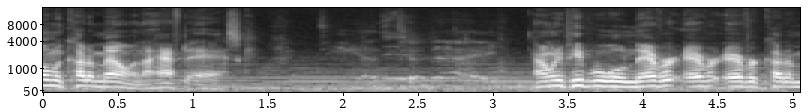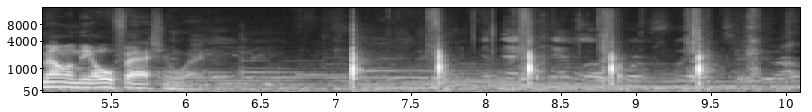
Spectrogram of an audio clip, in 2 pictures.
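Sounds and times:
knife chopping on plastic board: 0:07.1 - 0:09.9.

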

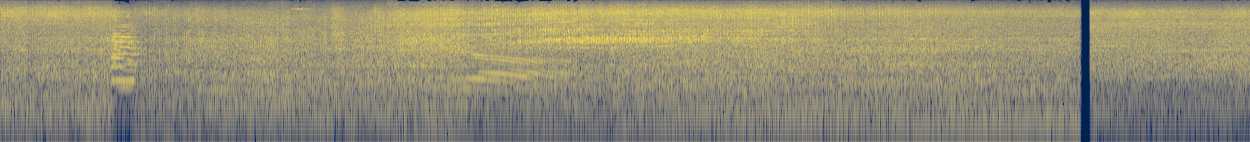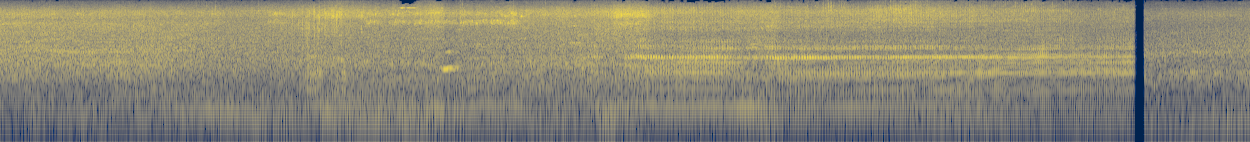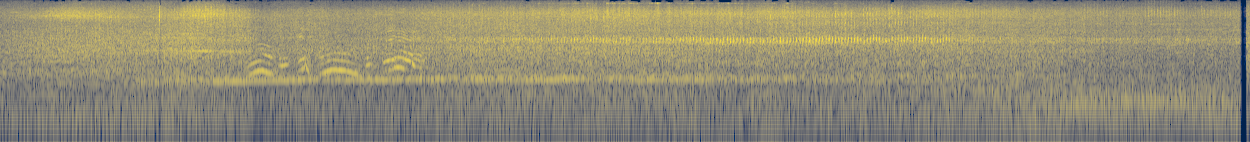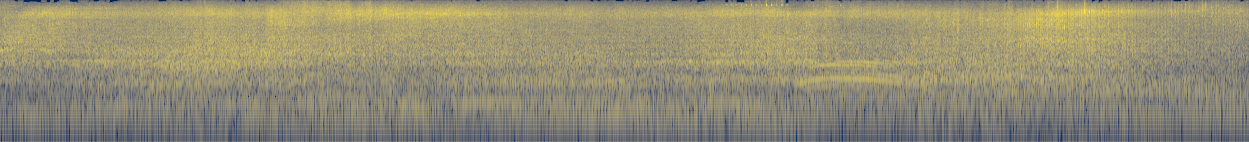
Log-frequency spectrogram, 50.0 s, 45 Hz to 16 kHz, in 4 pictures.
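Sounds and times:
diesel buses passing: 0:00.0 - 0:49.9
motorcycle and car traffic: 0:00.0 - 0:49.9.

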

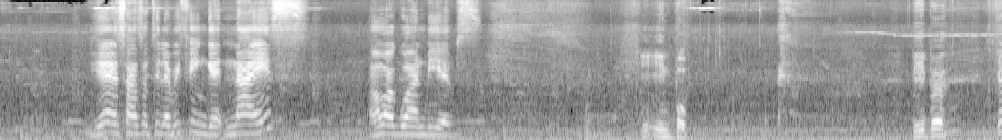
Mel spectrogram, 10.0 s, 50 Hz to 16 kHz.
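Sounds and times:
engine and tyre rumble: 0:00.0 - 0:10.0.

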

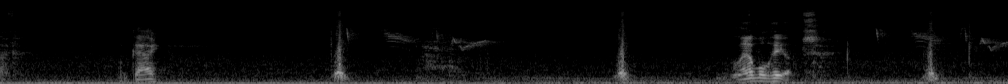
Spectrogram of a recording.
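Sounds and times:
golf club swishing through air: 0:03.2 - 0:03.8, 0:05.6 - 0:06.8, 0:09.1 - 0:09.8.

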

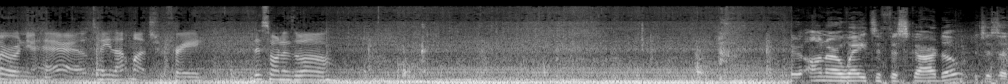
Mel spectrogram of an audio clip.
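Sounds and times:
even hum: 0:00.0 - 0:08.0
low rumble aboard yacht: 0:00.0 - 0:10.0.

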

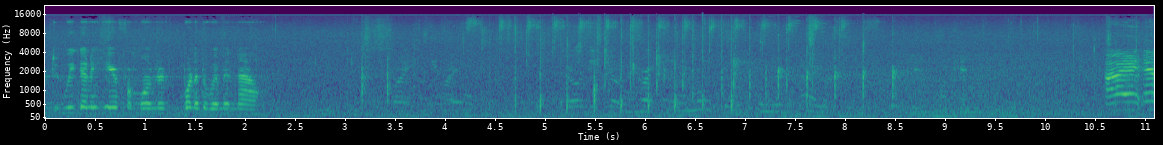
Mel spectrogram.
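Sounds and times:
outdoor background hiss: 0:00.0 - 0:11.0
people talking faintly: 0:02.7 - 0:09.4.

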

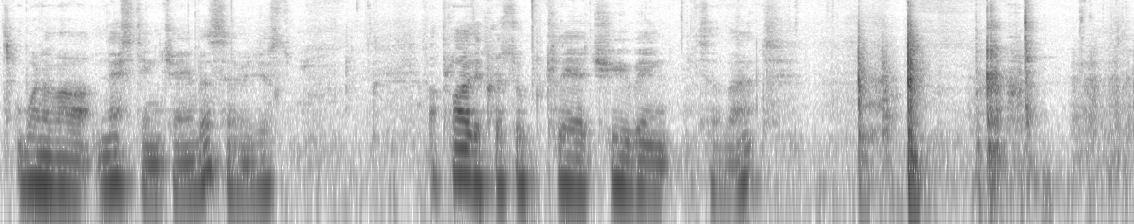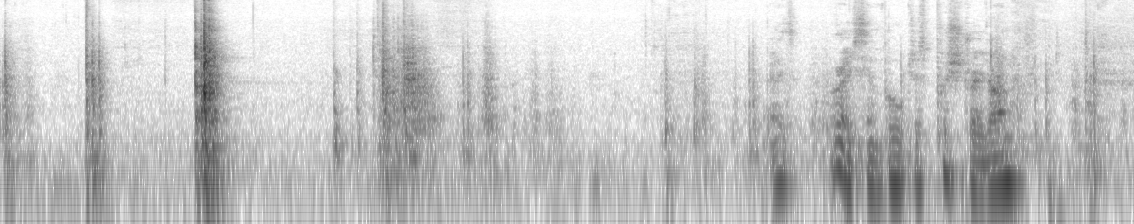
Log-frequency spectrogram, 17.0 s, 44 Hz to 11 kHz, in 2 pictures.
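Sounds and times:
scraping rustle: 0:11.3 - 0:17.0.

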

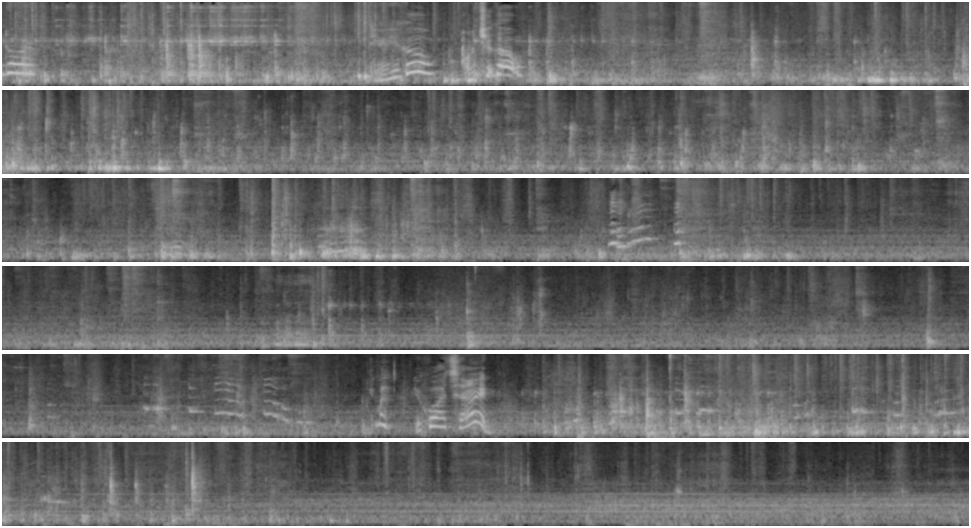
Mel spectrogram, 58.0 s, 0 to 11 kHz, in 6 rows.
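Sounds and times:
puppy high wavering cry: 0:25.4 - 0:26.3, 0:40.0 - 0:41.8, 0:45.4 - 0:49.2.

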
